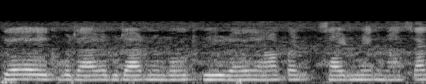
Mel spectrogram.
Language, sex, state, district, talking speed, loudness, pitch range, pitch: Hindi, female, Punjab, Fazilka, 195 wpm, -15 LUFS, 215-220 Hz, 220 Hz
